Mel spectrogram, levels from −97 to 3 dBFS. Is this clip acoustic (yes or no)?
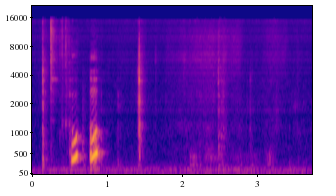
no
